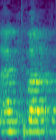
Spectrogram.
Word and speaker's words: Akbar: k mana mana kan kita bacanya Allahu Akbar Allah laf Allahnya panjang ya itu yang yang benar ini katanya ada yang memanjangkan tapi kalau kita panjangkan batal salatnya barnya dipanjangkan Akbar barnya dipanjangkan maka itu membatalkan membatalkan salat Jadi jangan dibuat kayitu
